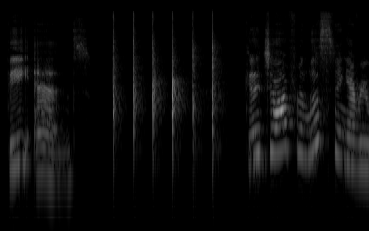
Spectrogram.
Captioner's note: clap, clap, clap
